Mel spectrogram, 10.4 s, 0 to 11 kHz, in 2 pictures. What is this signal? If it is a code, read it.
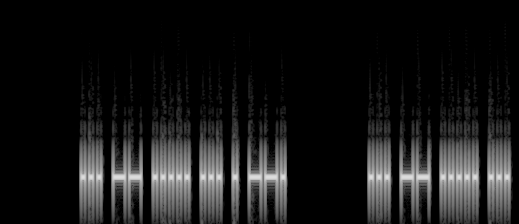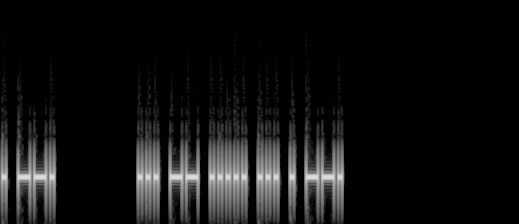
Morse code, heard as a keyed tone, about 32 wpm, 700 Hz. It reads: SM5SEG SM5SEG SM5SEG
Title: DXCC-100 Call Signs - 6 Characters - Repeated 3x - 30wpm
